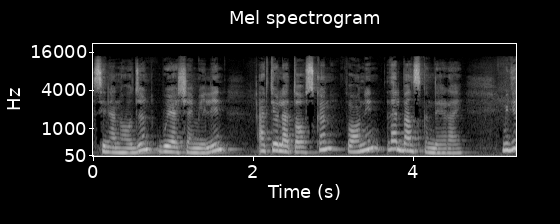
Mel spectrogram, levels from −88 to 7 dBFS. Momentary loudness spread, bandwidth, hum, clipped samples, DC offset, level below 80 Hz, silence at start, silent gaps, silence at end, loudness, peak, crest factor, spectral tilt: 14 LU; 14 kHz; none; under 0.1%; 0.6%; -60 dBFS; 0 s; none; 0 s; -22 LUFS; 0 dBFS; 22 dB; -3.5 dB/octave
